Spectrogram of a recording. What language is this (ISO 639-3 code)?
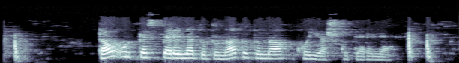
bak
